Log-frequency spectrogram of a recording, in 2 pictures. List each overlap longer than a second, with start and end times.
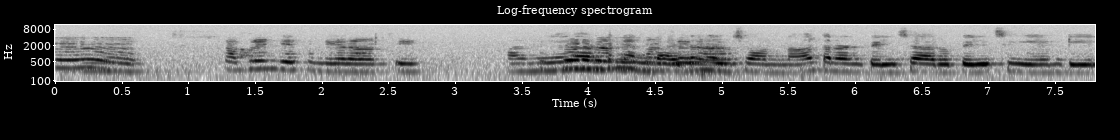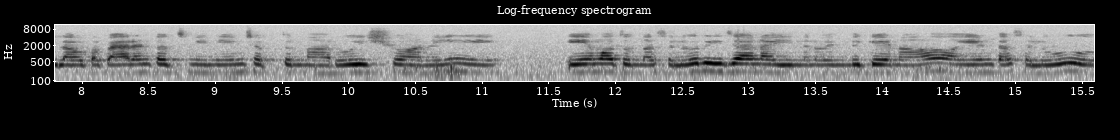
3.6-4.9

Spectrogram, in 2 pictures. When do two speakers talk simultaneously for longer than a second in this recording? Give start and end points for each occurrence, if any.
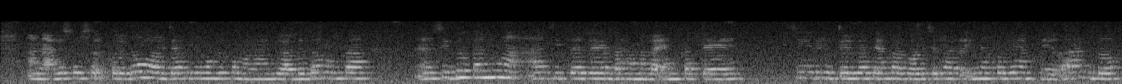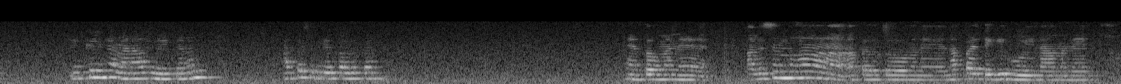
none

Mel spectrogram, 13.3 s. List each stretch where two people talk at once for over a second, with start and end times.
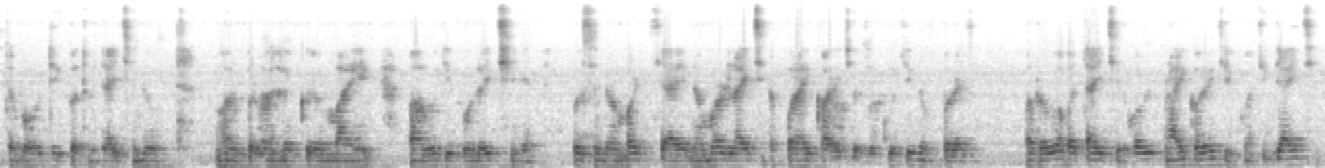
none

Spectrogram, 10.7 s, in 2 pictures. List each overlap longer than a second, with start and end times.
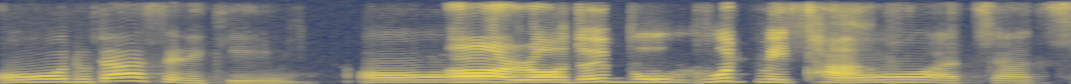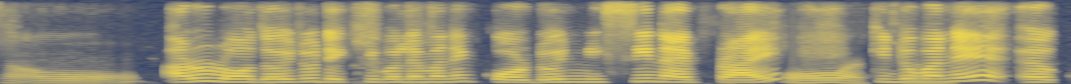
none

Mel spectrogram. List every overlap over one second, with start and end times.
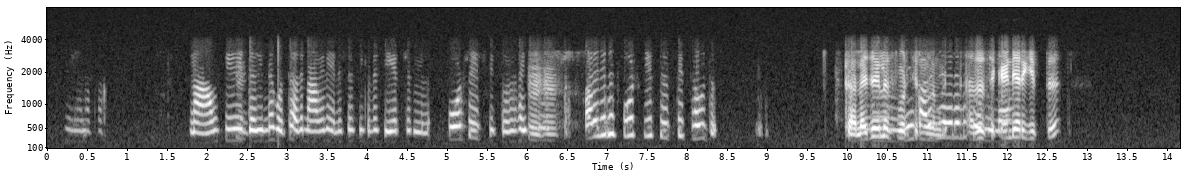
10.2-11.9

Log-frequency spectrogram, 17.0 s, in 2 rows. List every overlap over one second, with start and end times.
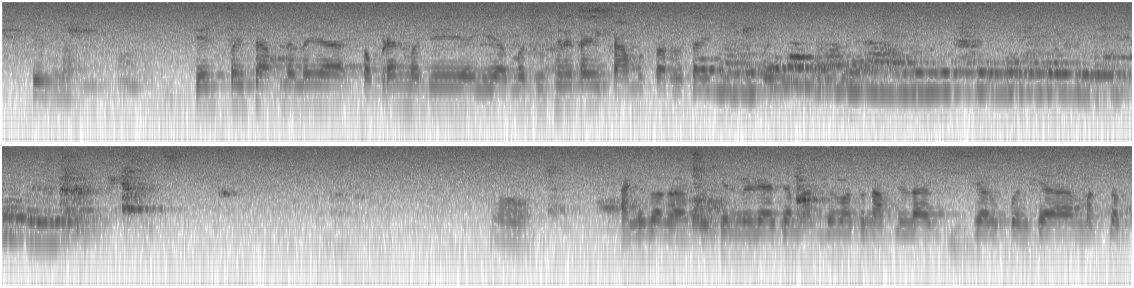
5.2-6.5

